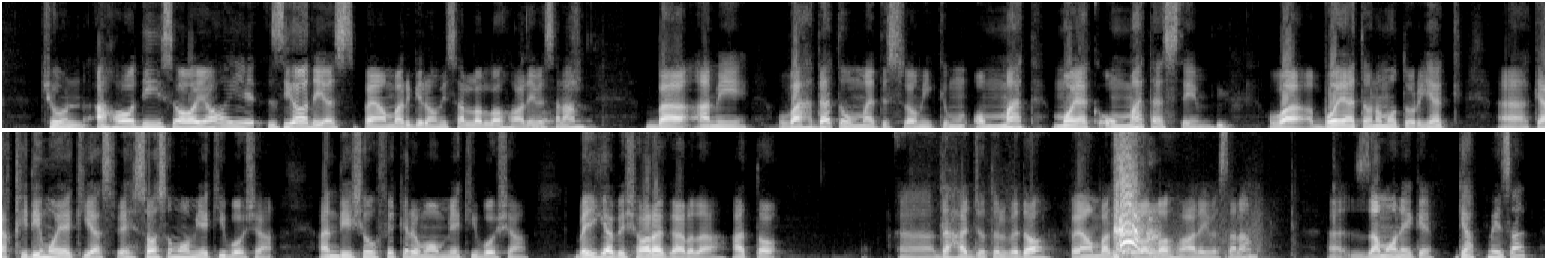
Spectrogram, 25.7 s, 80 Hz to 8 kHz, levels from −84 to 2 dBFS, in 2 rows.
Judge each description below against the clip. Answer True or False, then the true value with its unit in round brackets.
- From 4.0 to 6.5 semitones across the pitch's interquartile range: True (4.8 semitones)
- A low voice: False (145 Hz)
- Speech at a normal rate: True (150 wpm)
